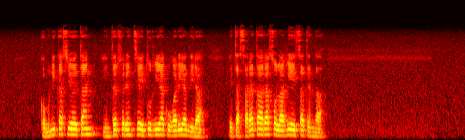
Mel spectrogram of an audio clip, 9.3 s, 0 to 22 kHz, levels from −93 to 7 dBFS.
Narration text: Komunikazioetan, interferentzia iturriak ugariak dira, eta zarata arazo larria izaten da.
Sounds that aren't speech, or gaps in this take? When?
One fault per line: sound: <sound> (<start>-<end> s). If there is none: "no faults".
no faults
